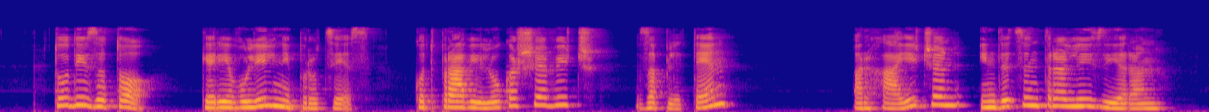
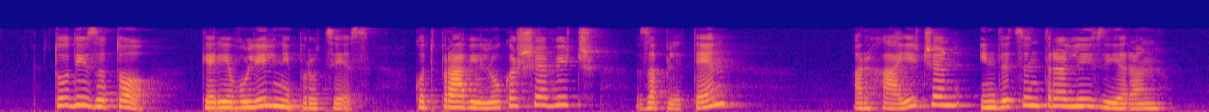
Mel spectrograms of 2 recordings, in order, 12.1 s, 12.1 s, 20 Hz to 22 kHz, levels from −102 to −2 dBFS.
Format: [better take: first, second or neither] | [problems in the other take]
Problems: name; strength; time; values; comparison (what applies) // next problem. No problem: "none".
second | noise reduction (neural mask model DeepFilterNet 3)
